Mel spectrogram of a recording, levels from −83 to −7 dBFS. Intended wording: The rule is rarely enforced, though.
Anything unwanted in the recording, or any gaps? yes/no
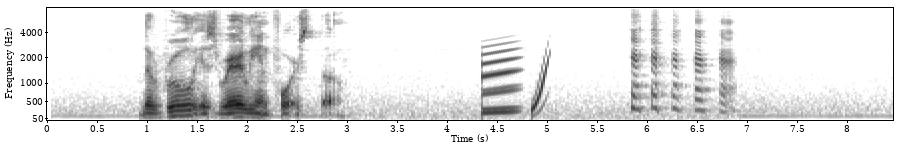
yes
